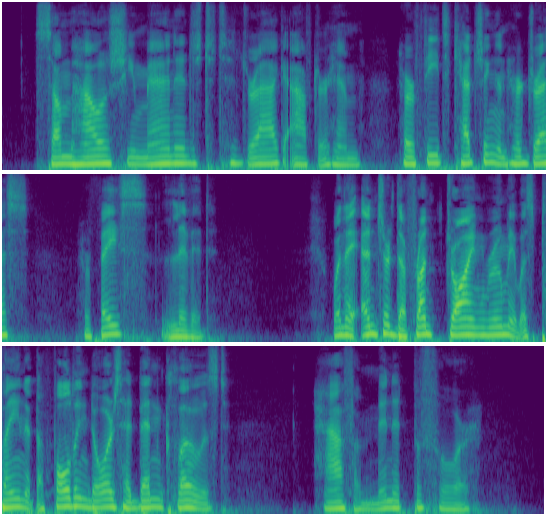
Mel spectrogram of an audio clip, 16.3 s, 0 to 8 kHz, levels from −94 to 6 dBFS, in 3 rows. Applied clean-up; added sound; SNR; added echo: none; none; none; none.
